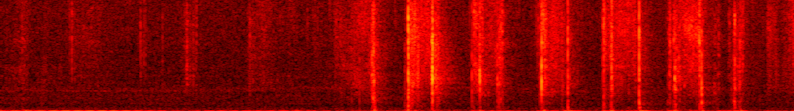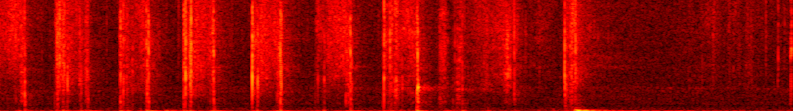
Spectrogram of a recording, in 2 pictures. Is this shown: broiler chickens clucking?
no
